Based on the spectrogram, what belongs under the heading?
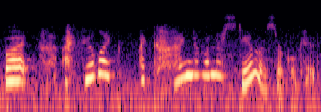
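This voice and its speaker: A woman's voice: on the high side, darkish tone, slight background noise, natural voice, poor audio. A woman playing a frank, confiding teenage girl with cancer. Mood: musing.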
